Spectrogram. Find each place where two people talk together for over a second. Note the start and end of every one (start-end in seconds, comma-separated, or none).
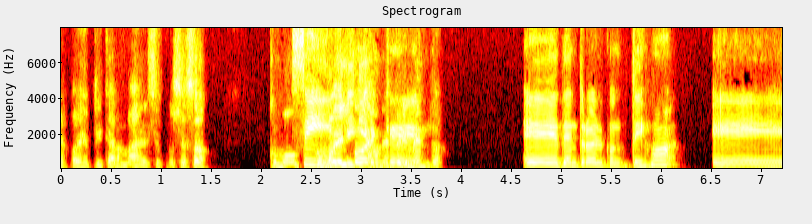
2.3-3.7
